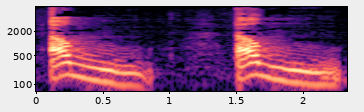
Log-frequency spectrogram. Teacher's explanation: والضاد أيضا رخوة يعني صوتها قابل للتطويل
